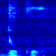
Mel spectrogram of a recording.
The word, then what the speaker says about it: Dogbo: Ainsi, à Sayue, jusqu'à ce jour, existe la terre des Bangbu, dérivée de Bangbu, et la rivière Dogbo, prononcée Doko.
